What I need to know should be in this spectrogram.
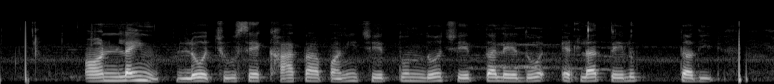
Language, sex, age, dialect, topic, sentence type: Telugu, male, 18-24, Telangana, banking, question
